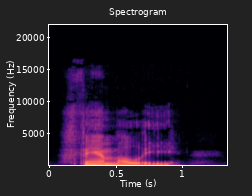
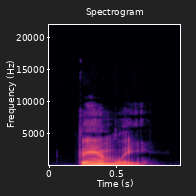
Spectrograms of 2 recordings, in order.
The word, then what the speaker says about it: family: Also, with skipped syllables, for example, in the word family, the I is silent. We don't say family. We say family.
